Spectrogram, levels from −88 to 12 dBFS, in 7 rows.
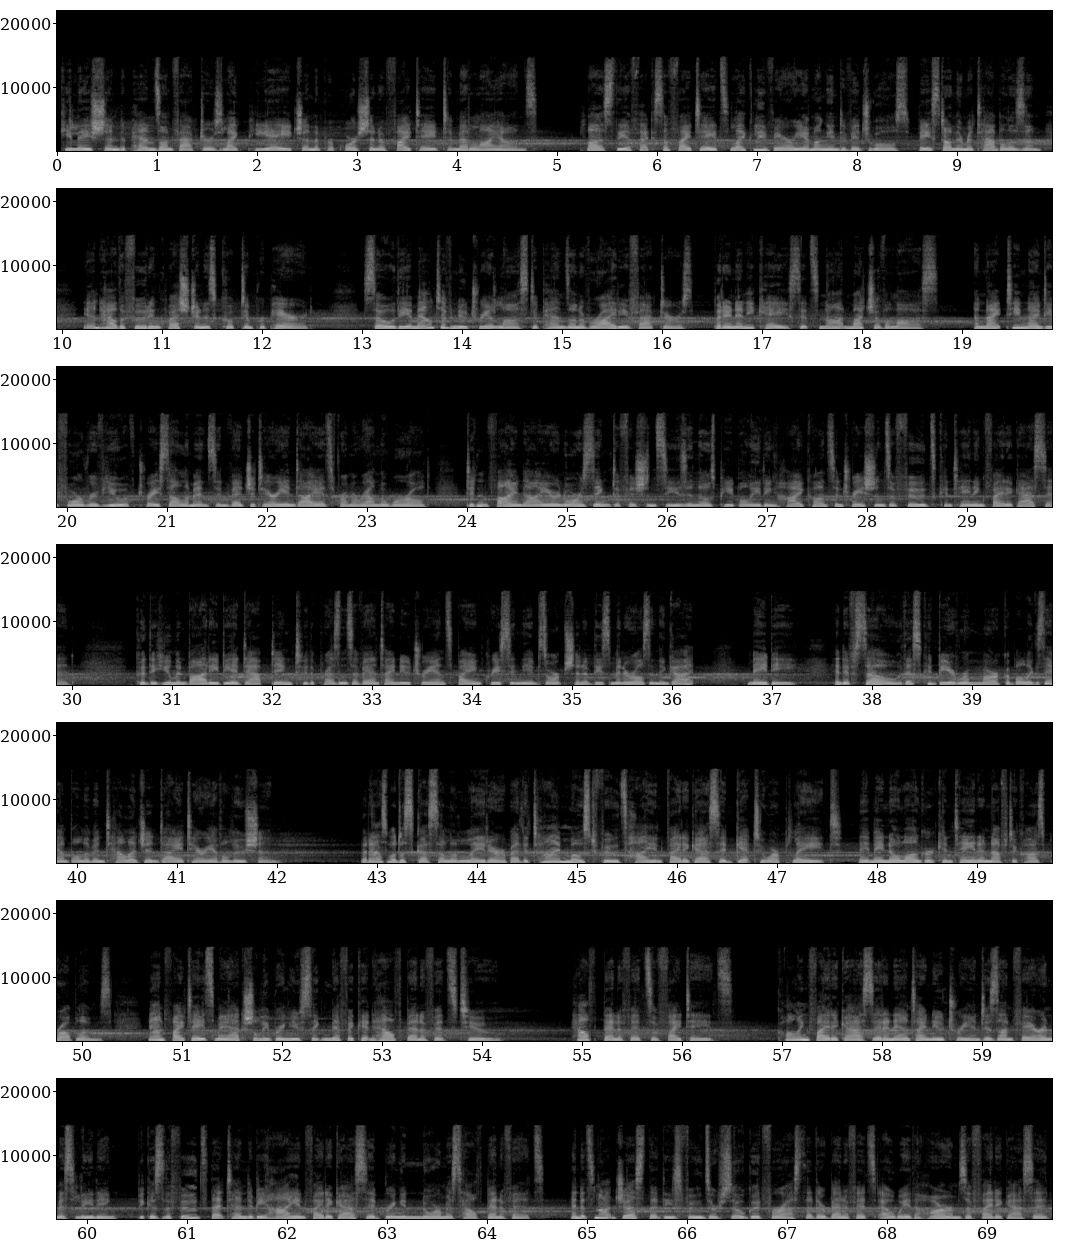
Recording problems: echo of what is said; faint; throughout; 120 ms later, 20 dB below the speech

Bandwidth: 14.5 kHz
